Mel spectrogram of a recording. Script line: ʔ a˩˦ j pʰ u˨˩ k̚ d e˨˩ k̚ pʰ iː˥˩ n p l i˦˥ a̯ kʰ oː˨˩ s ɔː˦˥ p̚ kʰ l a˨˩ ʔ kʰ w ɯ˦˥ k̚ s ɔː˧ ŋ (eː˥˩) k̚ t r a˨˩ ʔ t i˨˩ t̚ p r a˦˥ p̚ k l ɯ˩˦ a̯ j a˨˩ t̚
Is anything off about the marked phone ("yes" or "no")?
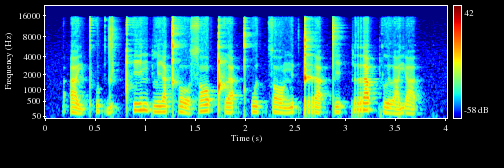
yes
